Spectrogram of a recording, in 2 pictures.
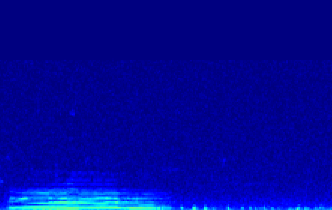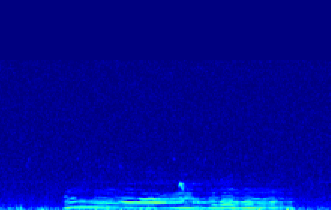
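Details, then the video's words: Young striped hyena calling after sunset at dusk, perhaps calling for its mother. Two long, drawn-out, rich moaning wails, the first about two seconds, the second about three, slightly wavering and falling at the end, separated by a quieter pause with faint low rumble. "Striped hyena calling"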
